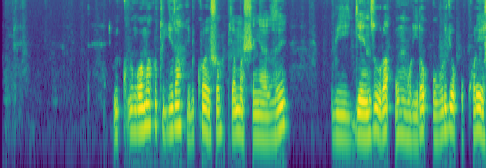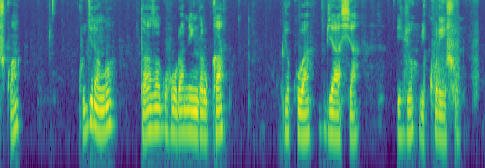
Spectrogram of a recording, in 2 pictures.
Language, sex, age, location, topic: Kinyarwanda, male, 25-35, Musanze, government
